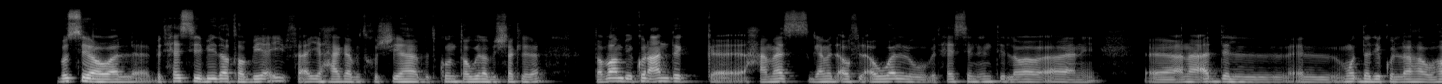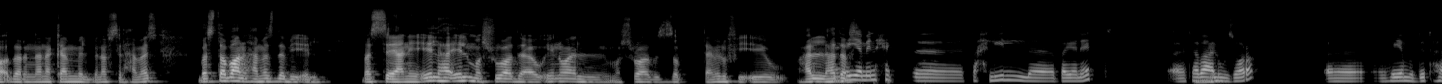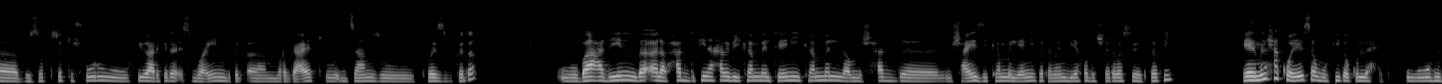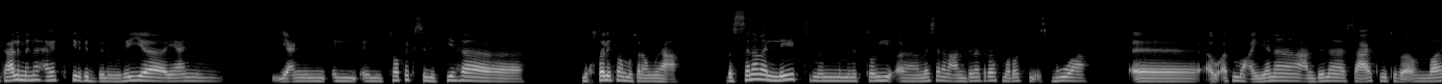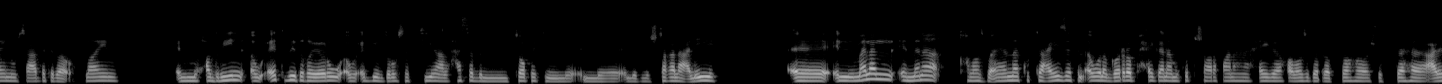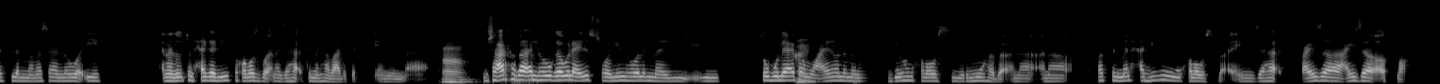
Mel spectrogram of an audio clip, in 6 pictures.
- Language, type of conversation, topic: Arabic, advice, إزاي أقدر أتغلب على صعوبة إني أخلّص مشاريع طويلة المدى؟
- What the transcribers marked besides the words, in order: in English: "وexams وquiz"; in English: "الtopics"; in English: "أونلاين"; in English: "أوفلاين"; in English: "الtopic"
